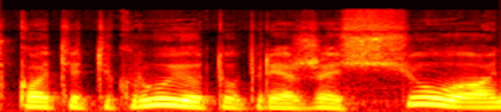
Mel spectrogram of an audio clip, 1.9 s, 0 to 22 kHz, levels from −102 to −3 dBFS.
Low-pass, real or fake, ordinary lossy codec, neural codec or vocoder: 14.4 kHz; real; Opus, 32 kbps; none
